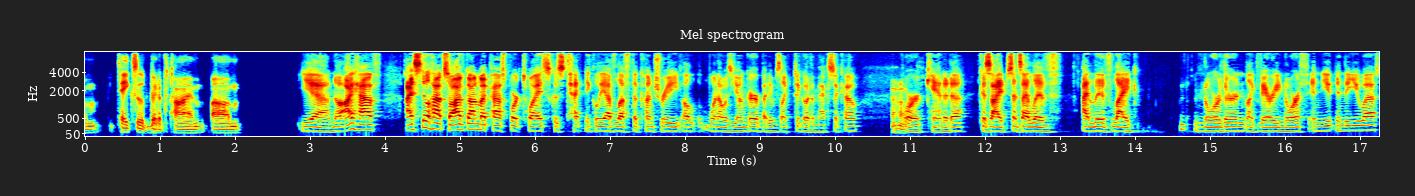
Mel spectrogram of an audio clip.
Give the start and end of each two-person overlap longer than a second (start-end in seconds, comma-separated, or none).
none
